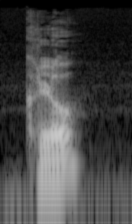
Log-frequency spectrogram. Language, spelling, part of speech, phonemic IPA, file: French, clos, verb / adjective / noun, /klo/, Fr-clos.ogg
- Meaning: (verb) past participle of clore; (adjective) 1. closed, shut 2. shut in, enclosed; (noun) a piece of cultivated land surrounded by walls or hedges, especially a small vineyard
